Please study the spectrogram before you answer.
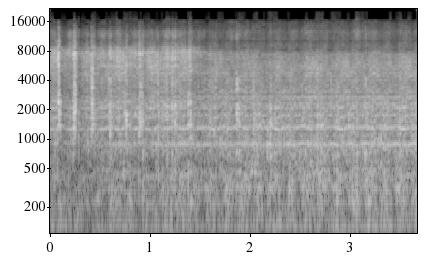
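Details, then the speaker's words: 1982 Dodge Charger 2.2 non-interference engine, sat unregistered since 1990, cranked with spark plugs removed: starter spins quickly and evenly, no compression pulses or catching; normal. "So, I'm just going to hit the key and see what happens. Okay, nothing happens. Oh, there it goes."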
